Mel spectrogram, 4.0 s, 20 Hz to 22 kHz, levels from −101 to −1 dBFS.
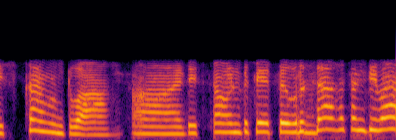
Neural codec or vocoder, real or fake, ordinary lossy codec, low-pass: codec, 16 kHz, 8 kbps, FreqCodec, smaller model; fake; Opus, 32 kbps; 3.6 kHz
